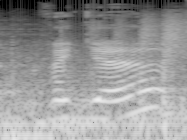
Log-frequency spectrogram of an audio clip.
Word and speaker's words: WG: Well, I live in Vege, so Vege, yes.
